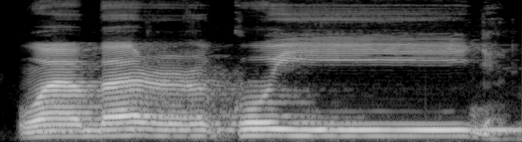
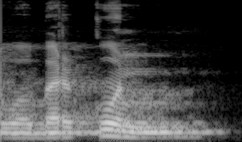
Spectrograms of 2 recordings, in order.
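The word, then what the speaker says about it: وَبَرْقٌ: Wabarkuy, jadi jangan dibaca wabarkun, atau dibacanya wabarkuy tapi tidak ada dengungan, itu ya tidak sempurna.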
